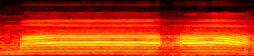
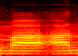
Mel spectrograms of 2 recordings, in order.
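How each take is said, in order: First: The word ends with a drawn-out long vowel. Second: The word ends with a short vowel and n. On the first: The reader stops on this word. "এখানে যদি ওয়াকফ করি, থামি ... তাহলে মা আ পড়তে হবে" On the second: The reading continues into the next word. "যদি মিলি পড়া হয় পরের শব্দকে একদমে, তাহলে ওর যে উচ্চারণ আন ইন উন"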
